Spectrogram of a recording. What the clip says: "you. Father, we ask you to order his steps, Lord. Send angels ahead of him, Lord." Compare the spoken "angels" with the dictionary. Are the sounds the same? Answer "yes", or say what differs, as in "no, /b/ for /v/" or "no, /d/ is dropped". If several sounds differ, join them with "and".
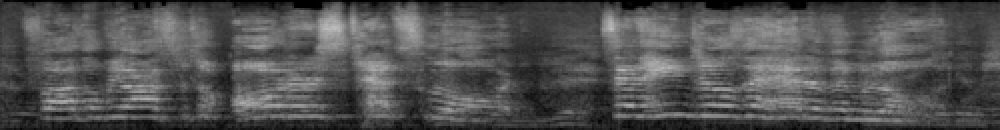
yes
